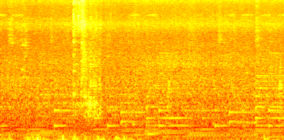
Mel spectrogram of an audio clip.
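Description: Sliced vegetables frying in a metal karahi, stirred with a metal spatula: sizzling with a few scrapes and knocks of the spatula against the pan, under background music.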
